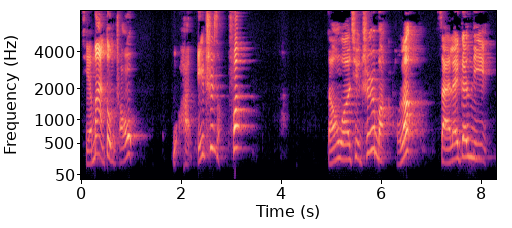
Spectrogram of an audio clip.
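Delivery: loud, in a rush at first; loud halt. Acted. Demon king stopping the fight, shouting loud. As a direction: call a halt in the fight, loudly. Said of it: "说".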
